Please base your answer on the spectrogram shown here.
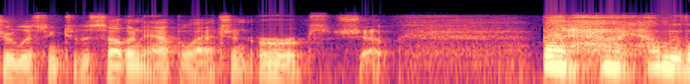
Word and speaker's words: Appalachian: in DC, they don't even know how to pronounce Appalachin. You know, it is Appalachin. It's not Appalachian.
